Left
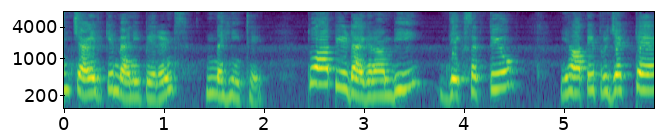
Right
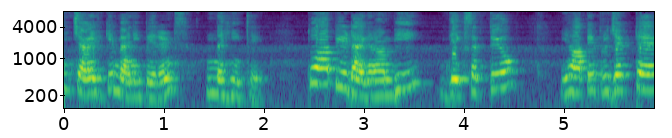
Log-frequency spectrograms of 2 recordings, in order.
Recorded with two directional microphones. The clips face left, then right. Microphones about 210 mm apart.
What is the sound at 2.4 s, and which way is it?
Speech, 50° left (ahead or behind).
